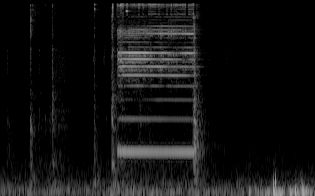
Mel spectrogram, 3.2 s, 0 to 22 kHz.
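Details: 1970 Datsun Roadster SPL311, recently revived after sitting 30 years: one sharp, steady high-pitched beep under a second over a quiet cabin; warning buzzer beeping, cause unknown, possibly the key buzzer, wiring suspected.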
